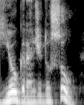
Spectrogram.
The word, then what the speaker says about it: Rio Grande do Sul: You don't have to pronounce it with an English accent or pronunciation. So I read it because I speak Portuguese and I am from Brazil. I read it like a Brazilian.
